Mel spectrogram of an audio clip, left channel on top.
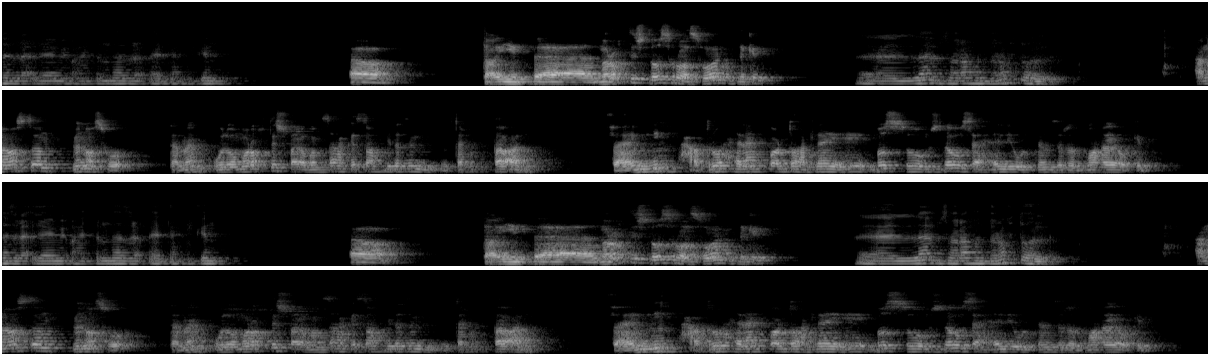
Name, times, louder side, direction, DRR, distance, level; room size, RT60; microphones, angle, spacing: voice 1, 0.0-2.2 8.5-10.5 18.5-18.8, right 3 dB, 45° right, 6 dB, 0.3 m, -39 dB
voice 2, 3.5-3.9 4.8-7.6 11.9-13.2 13.7-16.7 17.0-17.3 18.1-23.5, left 3 dB, 60° left, 4 dB, 0.5 m, -30 dB
2.9 x 2.7 x 3.0 m, 0.69 s
head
